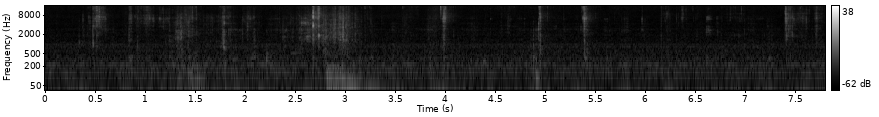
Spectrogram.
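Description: Faint chewing of a chicken McNugget: scattered soft mouth clicks and squishes, a little louder about three seconds in.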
